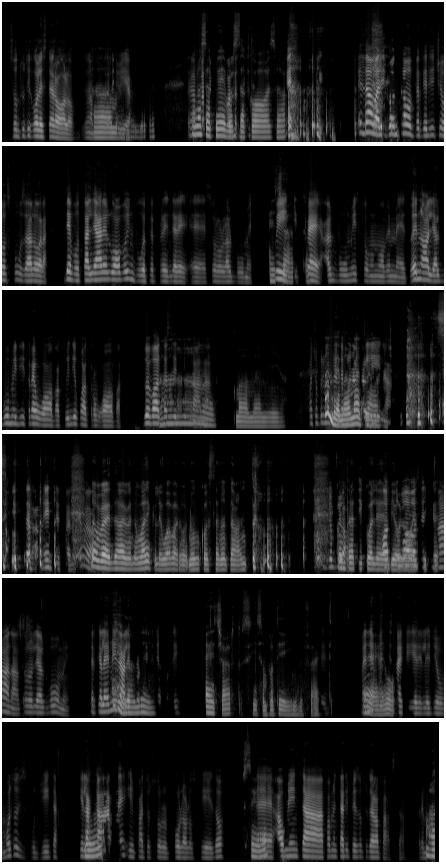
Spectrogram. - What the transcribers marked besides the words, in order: distorted speech; chuckle; tapping; drawn out: "Ah"; laugh; laughing while speaking: "veramente"; chuckle; other background noise
- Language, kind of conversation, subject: Italian, unstructured, Qual è l’importanza della varietà nella nostra dieta quotidiana?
